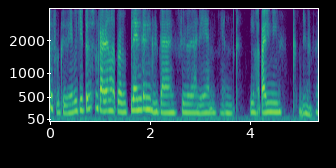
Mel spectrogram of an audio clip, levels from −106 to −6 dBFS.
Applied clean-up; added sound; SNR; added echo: neural diffusion model UNIVERSE++.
